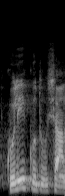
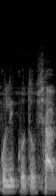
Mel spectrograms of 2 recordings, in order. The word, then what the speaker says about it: कुली कुतुब शाह: भी बोल सकते हैं कुली कुतुब शाह भी बोलते हैं कोई दिक्कत नहीं है लेकिन कुली कुतुब शाह ज्यादा अच्छा उच्चारण होता है इसलिए बोला जाता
